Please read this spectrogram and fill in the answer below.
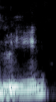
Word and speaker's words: Rin: So, the official pronunciation of Ren is lean, but obviously in in Japan because the way they pronounce ours, it is actually closer to lean.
